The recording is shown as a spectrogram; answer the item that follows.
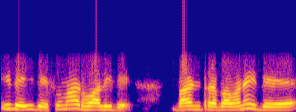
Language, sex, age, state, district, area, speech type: Kannada, female, 60+, Karnataka, Udupi, rural, conversation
